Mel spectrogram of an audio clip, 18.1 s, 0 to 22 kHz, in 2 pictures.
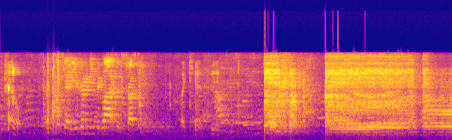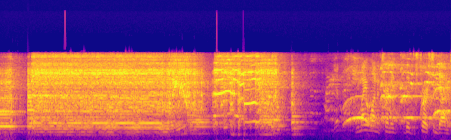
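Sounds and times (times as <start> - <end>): distorted electric guitar chords: 5.3 - 15.2.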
